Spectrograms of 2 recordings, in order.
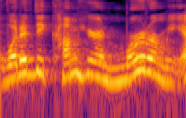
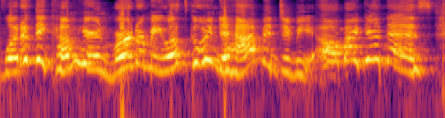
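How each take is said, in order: First: Said in the usual way. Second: Higher, louder, faster frantic panic; hammed-up hysterical fear, climbing even higher at the end; panicked. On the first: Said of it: "I was just like". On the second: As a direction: replay the terror of being threatened. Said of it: "bawling my eyes out".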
